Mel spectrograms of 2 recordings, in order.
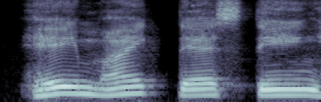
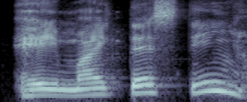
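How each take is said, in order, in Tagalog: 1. Buo ang boses, at buo pa ang bass. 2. Manipis ang boses, wala na ang bass.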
